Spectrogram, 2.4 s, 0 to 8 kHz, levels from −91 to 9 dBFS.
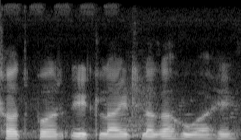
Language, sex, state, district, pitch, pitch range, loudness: Hindi, male, Arunachal Pradesh, Lower Dibang Valley, 120 Hz, 120-125 Hz, -18 LUFS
